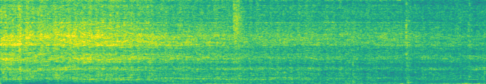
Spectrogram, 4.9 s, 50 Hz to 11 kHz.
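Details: 1997 Chevrolet Camaro saved from the crusher, just started with intake off and parts loose: low lumpy idle rising and falling with dropped beats.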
